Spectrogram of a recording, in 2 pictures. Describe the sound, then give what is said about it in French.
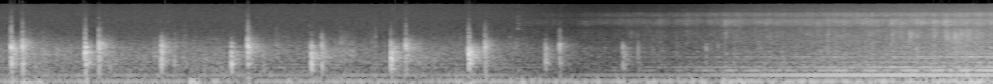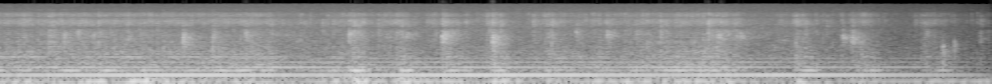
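A few sharp knocks and clicks, then a shower starts and runs steadily in the bathroom of a modern apartment, a dense hiss of falling water that stays loud and even until the end. No one speaks. “elle va dans la salle de bain pour prendre une douche pour se détendre.”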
